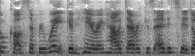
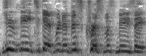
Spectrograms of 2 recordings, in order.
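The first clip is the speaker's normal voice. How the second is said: mock fed-up, angry outburst, pitched up; 6 semitones higher than usual. Retelling finally losing it with whoever picked up the phone, mock-angry rant. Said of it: "I just lost it and went".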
